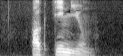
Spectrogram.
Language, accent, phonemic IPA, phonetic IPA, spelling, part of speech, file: Armenian, Eastern Armenian, /ɑktiˈnjum/, [ɑktinjúm], ակտինիում, noun, Hy-ակտինիում.ogg
- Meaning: actinium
